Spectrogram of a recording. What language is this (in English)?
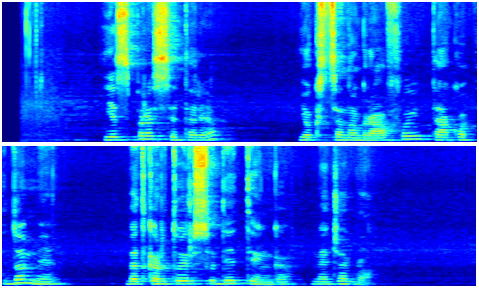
Lithuanian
